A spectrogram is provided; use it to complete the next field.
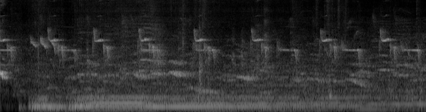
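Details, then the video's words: Wild red-headed prinia in vigorous song. A long run of high chirps with falling tails repeats about every second over a steady low hum. "PRENJAK KEPALA MERAH GOCOR FULL ISIAN"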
